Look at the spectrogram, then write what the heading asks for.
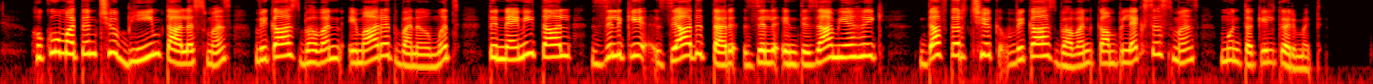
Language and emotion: Kashmiri, neutral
